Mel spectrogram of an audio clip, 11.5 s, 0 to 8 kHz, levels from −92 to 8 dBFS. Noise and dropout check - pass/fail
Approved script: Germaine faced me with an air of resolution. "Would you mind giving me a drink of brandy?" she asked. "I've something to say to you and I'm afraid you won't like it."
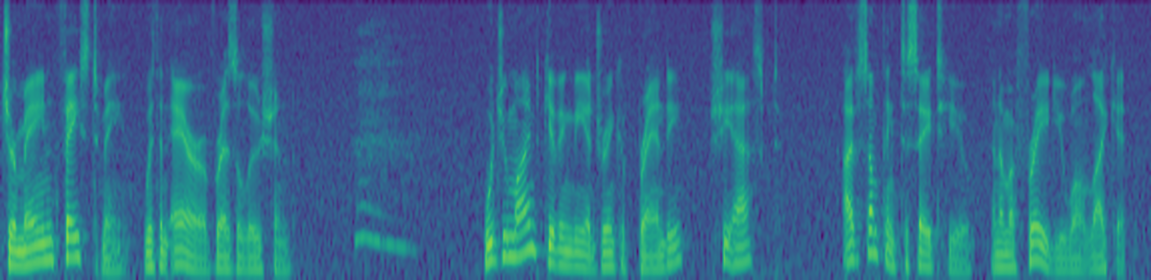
fail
